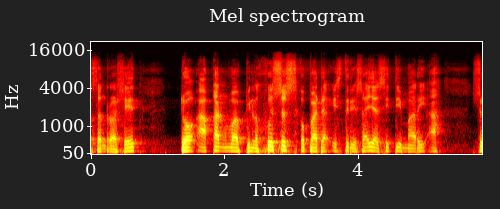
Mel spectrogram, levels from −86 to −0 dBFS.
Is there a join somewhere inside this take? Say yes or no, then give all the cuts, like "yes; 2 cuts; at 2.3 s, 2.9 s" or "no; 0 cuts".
no; 0 cuts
